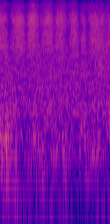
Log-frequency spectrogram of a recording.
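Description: Cloth wiping chalk off a blackboard: faint, quick back-and-forth rubbing strokes, about four or five a second.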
